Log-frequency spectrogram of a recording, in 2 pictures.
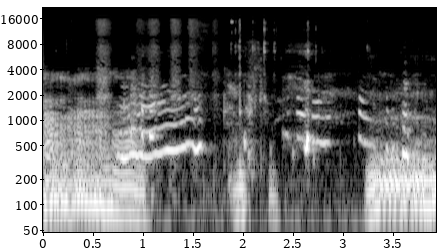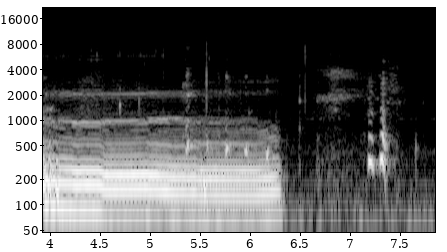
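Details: Two whippets playing a game of chewing on each other at home, one giving a long, even, droning growl-like moan lasting about three seconds after shorter whiny, wavering vocal bursts, with quiet room sounds between.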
